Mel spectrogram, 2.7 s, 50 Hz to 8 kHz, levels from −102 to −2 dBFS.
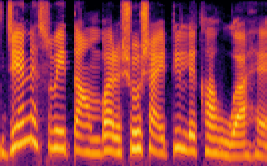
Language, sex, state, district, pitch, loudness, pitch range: Hindi, female, Bihar, Bhagalpur, 245 Hz, -16 LUFS, 215-280 Hz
